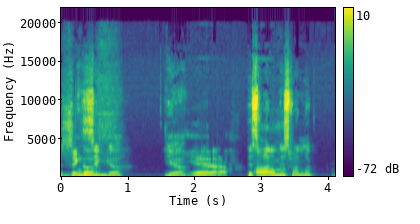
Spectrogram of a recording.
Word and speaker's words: Zynga: How do you pronounce their name? Zynga? Zynga.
